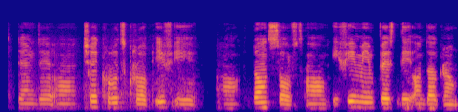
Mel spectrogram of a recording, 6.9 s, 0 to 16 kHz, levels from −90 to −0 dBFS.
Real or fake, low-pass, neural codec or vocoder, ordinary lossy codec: real; 7.2 kHz; none; MP3, 64 kbps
